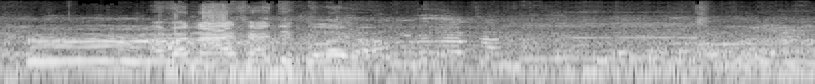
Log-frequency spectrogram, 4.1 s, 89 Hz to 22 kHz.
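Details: Sahiwal bulls and calves at Aftabganj cattle market in Dinajpur, Bangladesh, on 1 February 2025; harmonic lowing moos rise and fall over steady crowd chatter and bargaining voices throughout.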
